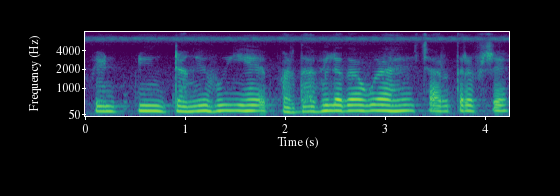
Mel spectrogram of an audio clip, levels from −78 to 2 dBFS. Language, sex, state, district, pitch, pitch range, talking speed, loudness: Hindi, female, Bihar, Patna, 195 Hz, 180-200 Hz, 185 wpm, -16 LUFS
